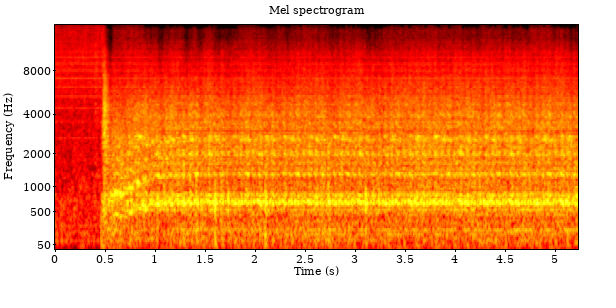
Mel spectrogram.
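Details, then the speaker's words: 1984 Chevy K10 Silverado starter whirs steadily at about four turns a second, engine never catches despite a new fuel filter; it runs briefly when gas is splashed in the carburetor, suggesting a fuel supply fault, not confirmed. "here well that didn't work I do know that when I Splash gas in the carburetor that it does fire off and runs actually pretty decent for a minute or two"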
